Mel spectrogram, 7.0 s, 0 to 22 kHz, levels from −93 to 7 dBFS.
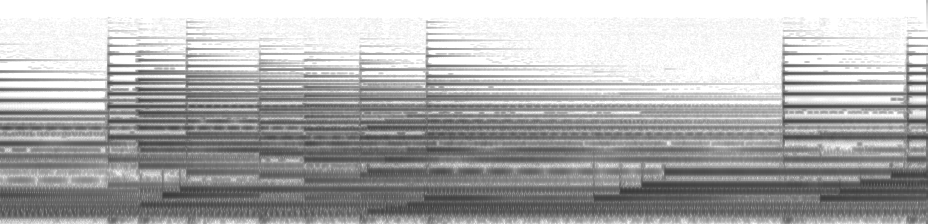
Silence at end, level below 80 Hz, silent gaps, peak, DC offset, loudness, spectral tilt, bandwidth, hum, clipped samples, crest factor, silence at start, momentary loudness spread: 0 s; -56 dBFS; none; 0 dBFS; under 0.1%; -17 LUFS; -2.5 dB/octave; 12.5 kHz; none; under 0.1%; 16 dB; 0 s; 8 LU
